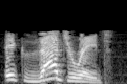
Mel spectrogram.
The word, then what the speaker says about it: exaggerate: ex 组合读作 ik，而 rate 中的字母 a 发双元音 a。好，跟着我读 exaggerate， a person who always exaggerates 就是指一个总是夸夸其谈的人。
